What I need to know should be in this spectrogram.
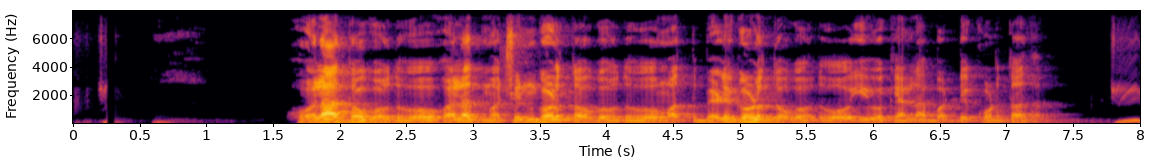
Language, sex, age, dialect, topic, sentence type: Kannada, male, 60-100, Northeastern, agriculture, statement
